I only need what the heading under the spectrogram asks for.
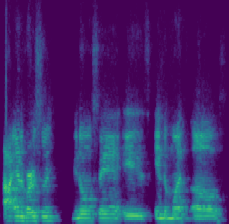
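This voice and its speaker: A man in his forties co-hosts a casual couple chat, speaking at a moderate pace in a medium-pitched, slightly bright voice. He rambles in a laid-back way with lots of fillers, recorded in an echoey room with dull lo-fi sound.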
